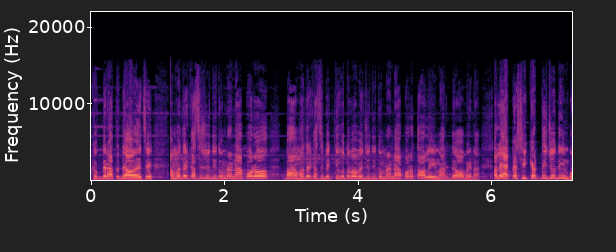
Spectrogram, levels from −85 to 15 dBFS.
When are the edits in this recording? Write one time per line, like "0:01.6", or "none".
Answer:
0:01.1
0:05.9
